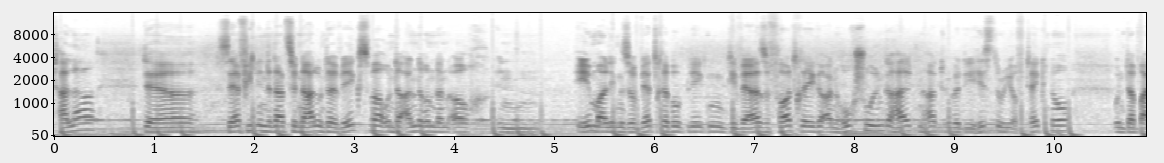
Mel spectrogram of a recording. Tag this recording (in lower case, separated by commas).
speech, music, dubstep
